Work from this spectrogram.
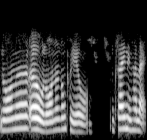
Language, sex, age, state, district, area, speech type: Bodo, female, 18-30, Assam, Baksa, rural, conversation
